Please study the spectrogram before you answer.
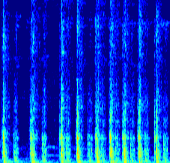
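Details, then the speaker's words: Jet ski being rebuilt, water hooked up, battery connected: sharp clacks about three per second, engine doesn't turn over; owner suspects starter, possibly seized engine. "Sounds like our starter is like not wanting to go at all. So I think that's probably the first thing I'll replace is the starter"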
